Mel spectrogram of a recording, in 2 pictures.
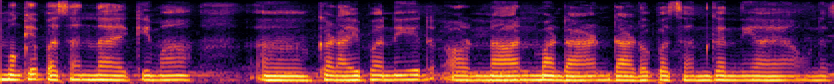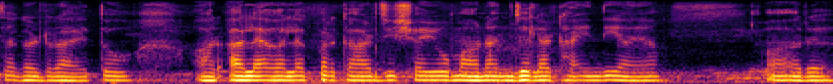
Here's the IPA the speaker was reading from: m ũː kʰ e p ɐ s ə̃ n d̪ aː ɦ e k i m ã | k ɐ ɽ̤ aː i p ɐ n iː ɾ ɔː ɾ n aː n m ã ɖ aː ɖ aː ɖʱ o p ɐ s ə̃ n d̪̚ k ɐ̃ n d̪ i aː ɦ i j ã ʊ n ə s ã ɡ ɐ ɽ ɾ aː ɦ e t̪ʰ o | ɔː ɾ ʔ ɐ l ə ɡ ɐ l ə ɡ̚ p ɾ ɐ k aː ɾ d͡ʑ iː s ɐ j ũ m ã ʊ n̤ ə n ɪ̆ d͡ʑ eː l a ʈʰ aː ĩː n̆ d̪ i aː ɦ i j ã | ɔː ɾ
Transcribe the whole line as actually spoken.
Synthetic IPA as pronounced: m ũː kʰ e p ɐ s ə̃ n d̪ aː ɦ e k i m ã | k ɐ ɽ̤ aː i p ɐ n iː ɾ ɔː ɾ n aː n m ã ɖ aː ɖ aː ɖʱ o p ɐ s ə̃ n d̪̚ k ɐ̃ n d̪ i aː ɦ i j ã ʊ n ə s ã ɡ ɐ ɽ ɾ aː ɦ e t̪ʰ o | ɔː ɾ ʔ ɐ l ə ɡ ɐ l ə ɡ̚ p ɾ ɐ k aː ɾ d͡ʑ iː ʃ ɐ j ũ m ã ʊ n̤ ə n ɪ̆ d͡ʑ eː l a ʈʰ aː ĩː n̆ d̪ i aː ɦ i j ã | ɔː ɾ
